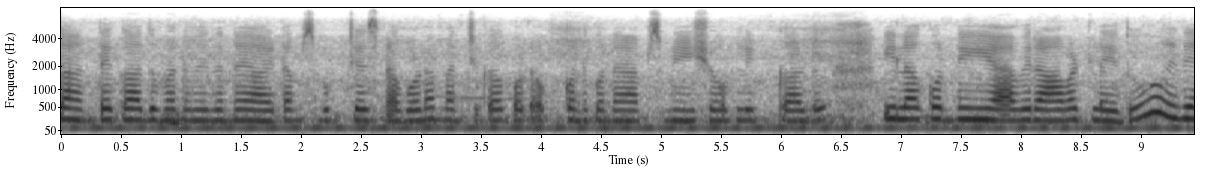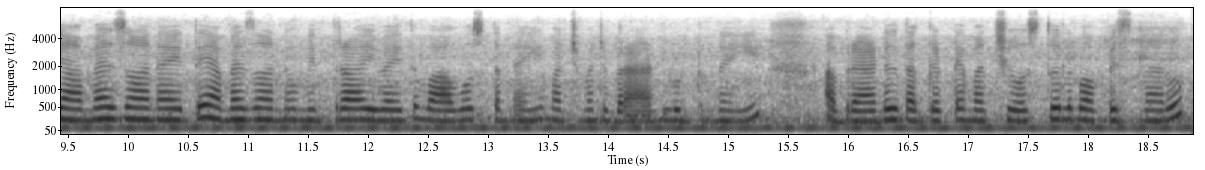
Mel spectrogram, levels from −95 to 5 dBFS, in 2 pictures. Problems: constant background noise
